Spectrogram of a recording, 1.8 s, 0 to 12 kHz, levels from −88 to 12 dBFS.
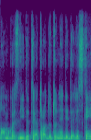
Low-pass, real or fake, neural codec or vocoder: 10.8 kHz; real; none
